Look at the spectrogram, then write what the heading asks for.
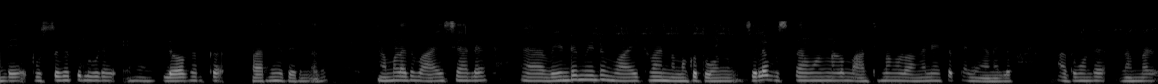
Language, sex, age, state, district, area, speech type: Malayalam, female, 45-60, Kerala, Kottayam, rural, spontaneous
